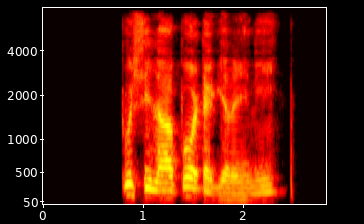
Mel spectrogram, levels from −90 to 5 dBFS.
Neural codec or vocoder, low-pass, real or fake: codec, 44.1 kHz, 3.4 kbps, Pupu-Codec; 7.2 kHz; fake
